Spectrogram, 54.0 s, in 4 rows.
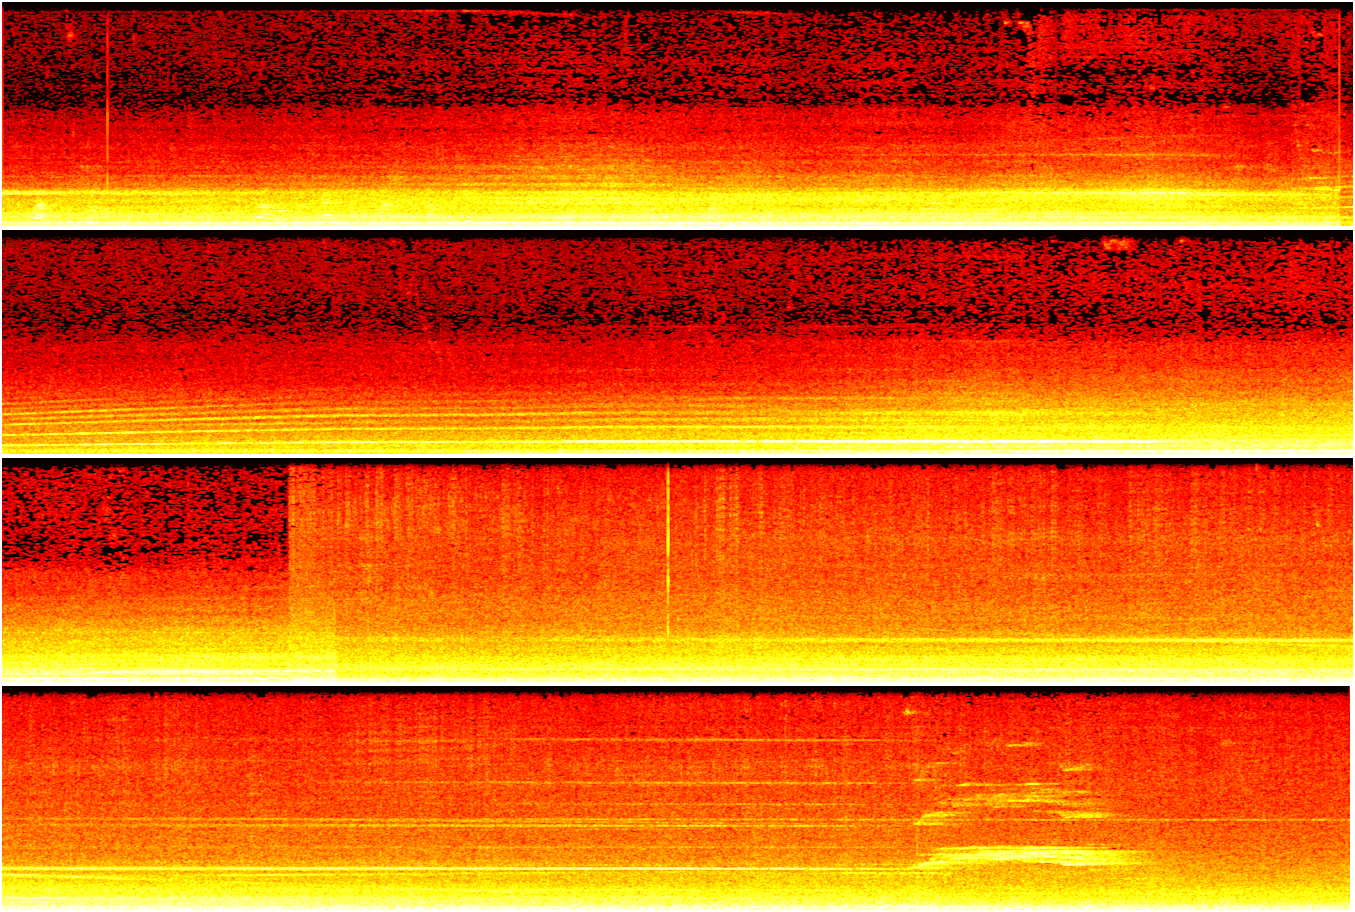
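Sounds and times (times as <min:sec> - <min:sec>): train high whine: 0:00.0 - 0:54.0
train wheels rumbling on track: 0:14.9 - 0:54.0.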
